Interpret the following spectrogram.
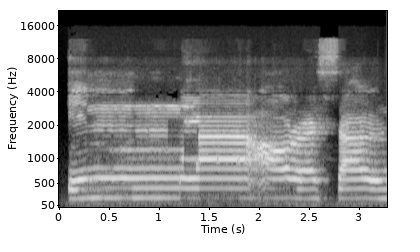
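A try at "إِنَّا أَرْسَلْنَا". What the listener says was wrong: kurang panjang Ibu. Kurang panjang, kurang panjang pengucapan inna.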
